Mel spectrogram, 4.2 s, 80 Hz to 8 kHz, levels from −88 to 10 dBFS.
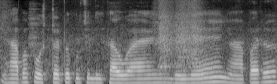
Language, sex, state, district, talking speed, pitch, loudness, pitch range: Hindi, male, Chandigarh, Chandigarh, 170 wpm, 145 Hz, -18 LUFS, 140-150 Hz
